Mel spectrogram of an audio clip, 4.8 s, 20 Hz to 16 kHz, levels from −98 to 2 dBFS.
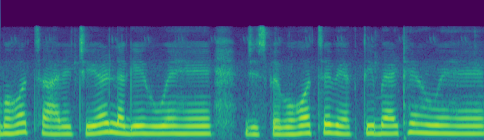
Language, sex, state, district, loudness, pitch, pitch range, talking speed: Hindi, female, Jharkhand, Ranchi, -15 LUFS, 200 Hz, 195-210 Hz, 160 wpm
